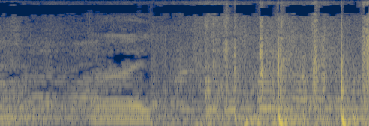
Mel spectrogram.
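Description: Basketball dribbled on a concrete court: a couple of sharp bounces in the second half, after a short held vocal call.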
